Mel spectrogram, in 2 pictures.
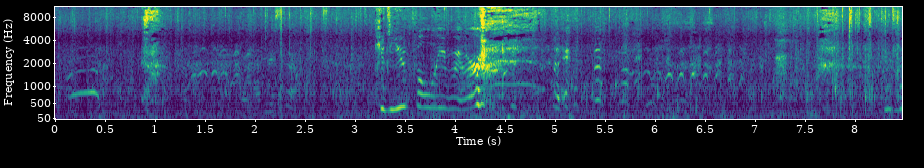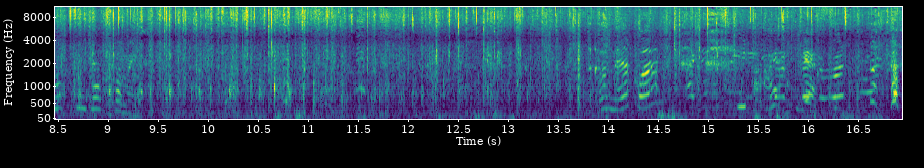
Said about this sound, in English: Reluctantly, we moved, and sure enough... A few hundred ranch horses being herded by cowpoke almost ran us over.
